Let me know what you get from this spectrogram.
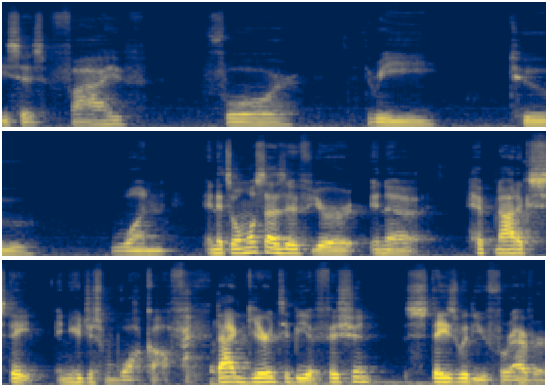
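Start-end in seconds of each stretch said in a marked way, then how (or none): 0.6-5.9 calm, quiet, hushed, very slow peaceful cadence. Retelling how he counted down before the jump, imitating a quiet peaceful tone. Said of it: "he has this quiet, peaceful tone".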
